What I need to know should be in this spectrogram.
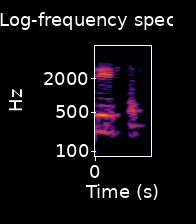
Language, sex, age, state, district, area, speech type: Hindi, female, 30-45, Madhya Pradesh, Bhopal, rural, conversation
